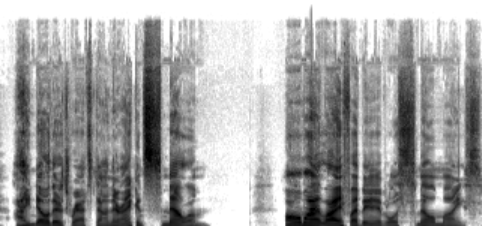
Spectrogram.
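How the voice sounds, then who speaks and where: A man performs a creaky put-on character voice at medium pitch with very wide pitch swings and a moderate pace, on a very clean recording with a silent background. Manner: eerie, unsettling.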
